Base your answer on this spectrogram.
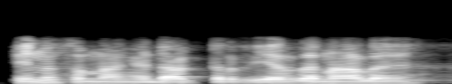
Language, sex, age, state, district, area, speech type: Tamil, male, 30-45, Tamil Nadu, Erode, rural, conversation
